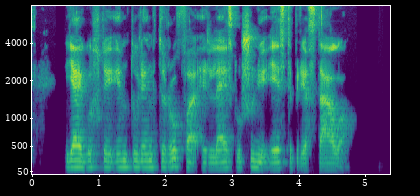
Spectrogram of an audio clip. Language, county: Lithuanian, Tauragė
